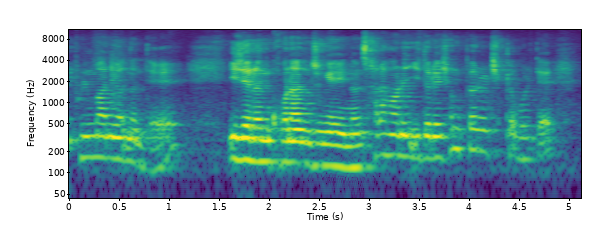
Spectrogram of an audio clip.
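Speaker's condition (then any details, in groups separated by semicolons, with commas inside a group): No condition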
